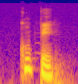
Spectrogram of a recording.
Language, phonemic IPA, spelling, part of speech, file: French, /ku.pe/, couper, verb, Fr-couper.ogg
- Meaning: 1. to cut, cut up; to chop, to sever 2. to cut, to clip, to trim 3. to cut off, to keep out, to bar 4. to take away 5. to stop, prevent 6. to dilute, mix 7. to traverse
